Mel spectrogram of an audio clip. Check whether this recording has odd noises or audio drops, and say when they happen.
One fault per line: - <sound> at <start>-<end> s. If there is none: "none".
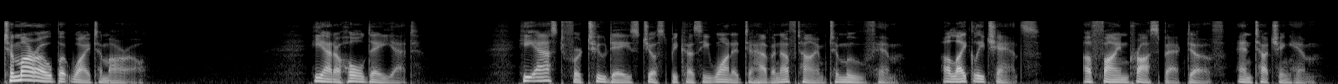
none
